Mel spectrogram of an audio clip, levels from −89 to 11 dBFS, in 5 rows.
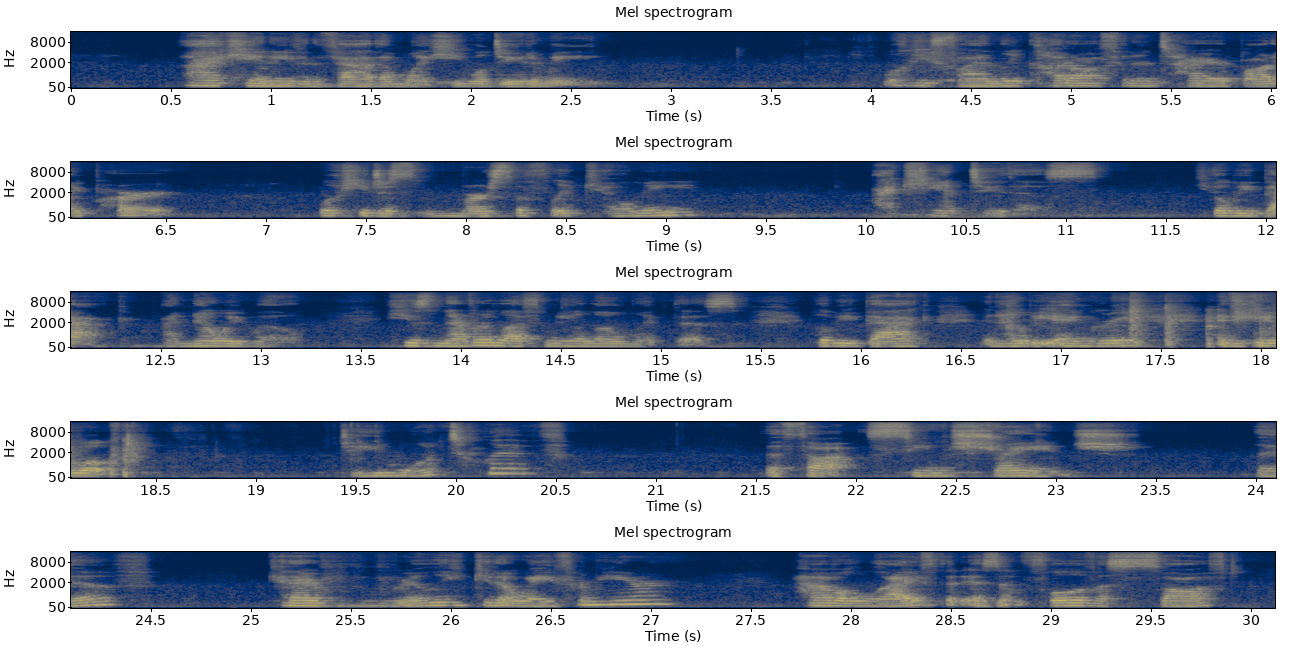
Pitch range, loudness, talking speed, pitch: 150-175 Hz, -21 LUFS, 155 wpm, 160 Hz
